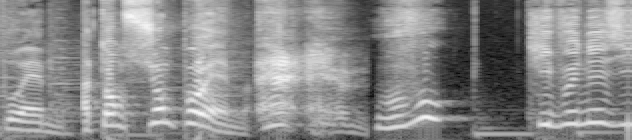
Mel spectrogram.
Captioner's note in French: grattement de gorge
